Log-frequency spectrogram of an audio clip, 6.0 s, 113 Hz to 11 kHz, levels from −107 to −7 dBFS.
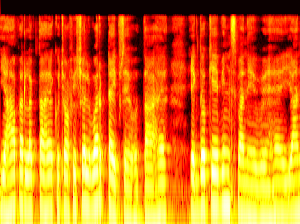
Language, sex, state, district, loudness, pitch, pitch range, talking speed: Hindi, male, Bihar, West Champaran, -17 LUFS, 145 Hz, 125-155 Hz, 170 wpm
